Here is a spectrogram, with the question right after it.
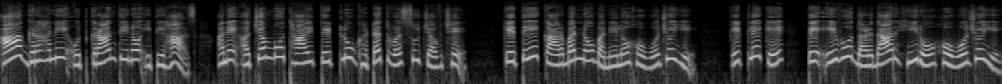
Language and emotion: Gujarati, neutral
